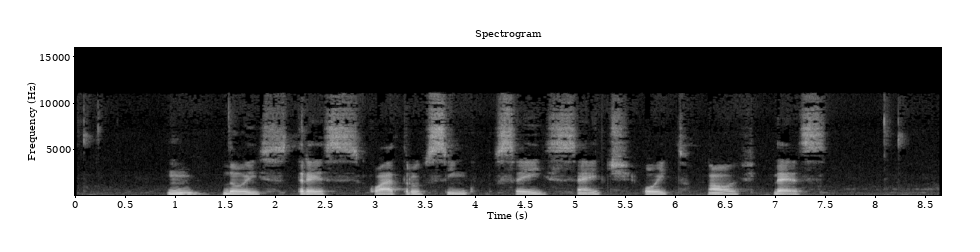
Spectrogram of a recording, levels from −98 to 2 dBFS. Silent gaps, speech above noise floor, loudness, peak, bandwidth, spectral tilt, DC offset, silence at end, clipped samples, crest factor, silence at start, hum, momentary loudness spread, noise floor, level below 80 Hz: none; 39 dB; -27 LUFS; -6 dBFS; 11.5 kHz; -5 dB/octave; under 0.1%; 1.15 s; under 0.1%; 22 dB; 0.95 s; 60 Hz at -55 dBFS; 10 LU; -65 dBFS; -54 dBFS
